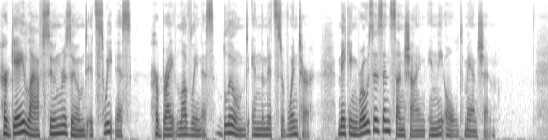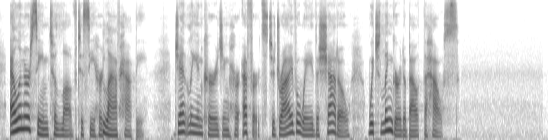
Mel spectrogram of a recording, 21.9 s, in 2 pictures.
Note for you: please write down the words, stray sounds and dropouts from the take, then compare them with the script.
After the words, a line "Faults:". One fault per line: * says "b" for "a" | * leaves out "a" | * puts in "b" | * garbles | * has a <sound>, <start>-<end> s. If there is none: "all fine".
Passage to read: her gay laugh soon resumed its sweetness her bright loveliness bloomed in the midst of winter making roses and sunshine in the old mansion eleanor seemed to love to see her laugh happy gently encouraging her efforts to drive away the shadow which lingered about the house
her gay laugh soon resumed its sweetness her bright loveliness bloomed in the midst of winter making roses and sunshine in the old mansion eleanor seemed to love to see her laugh happy gently encouraging her efforts to drive away the shadow which lingered about the house
Faults:
all fine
